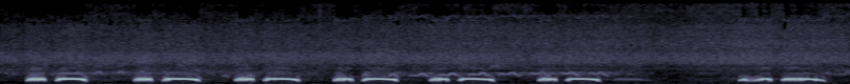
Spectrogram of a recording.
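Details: Lure spotted dove calling for wild doves: a rapid run of paired hollow coos, about one pair per second, then a brief pause and one more pair, with a faint high hiss behind.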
